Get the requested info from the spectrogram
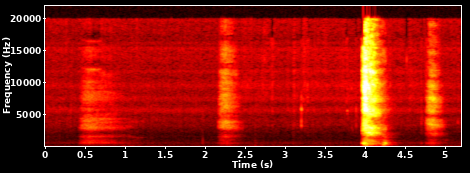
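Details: Person sneezing repeatedly: four short bursts with sudden onset, the fourth loudest with a sharp explosive release; repeated sneezing.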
